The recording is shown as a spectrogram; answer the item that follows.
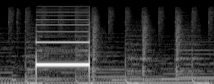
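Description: Workout interval-timer beep: a single long, higher-pitched beep about a third of a second in, lasting about half a second, marking the end of the countdown and the start of the next interval, over background music.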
